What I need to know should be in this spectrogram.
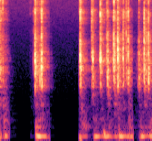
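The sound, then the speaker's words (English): Keystrokes on a computer keyboard as someone types an entry during a game: a short burst of clicks, a brief pause, then a quick run of soft, rapid taps, all faint. “I am doing my best here. I forget how to type. Do not send a thing. Oh yeah, you gotta press shift and enter.”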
